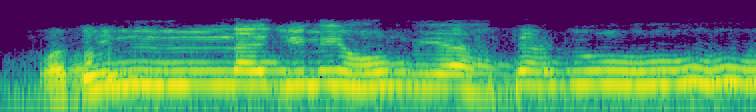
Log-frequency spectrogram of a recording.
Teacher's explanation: هاي الواو باللون الثنائي، هاي حرف المد، وهنا النون أصبحت ساكنة بدل الفتحة تصبح عليها السكون، صار سبب للمد · Term: المد العارض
